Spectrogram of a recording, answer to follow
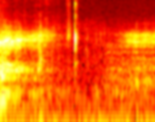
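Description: Clear plastic battery case being handled: a soft rustle that fades, a single sharp click about a second in, then another soft rustle near the end.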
